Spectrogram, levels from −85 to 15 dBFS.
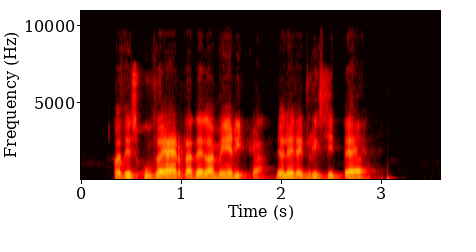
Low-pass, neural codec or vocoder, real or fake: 9.9 kHz; codec, 24 kHz, 1.5 kbps, HILCodec; fake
